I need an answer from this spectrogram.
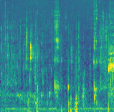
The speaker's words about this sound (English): We just drank seltzer water. In your honor, Germany.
